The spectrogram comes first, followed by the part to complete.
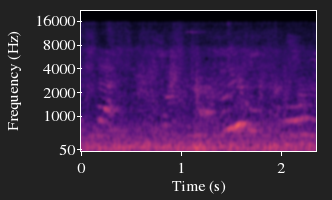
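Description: Grocery store background: faint voices of other shoppers, with a child's voice among them, over a low steady hum.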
